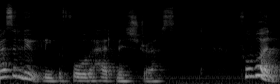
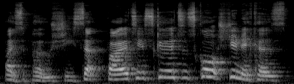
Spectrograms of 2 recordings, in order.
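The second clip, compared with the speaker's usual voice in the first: loud sneering jibe; scornful snort; 6 semitones higher, 9 dB louder than usual. Acted. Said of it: "Trunchbull snorted".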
